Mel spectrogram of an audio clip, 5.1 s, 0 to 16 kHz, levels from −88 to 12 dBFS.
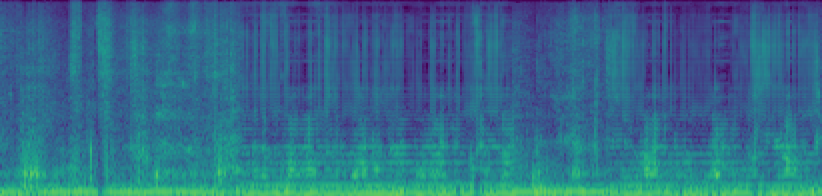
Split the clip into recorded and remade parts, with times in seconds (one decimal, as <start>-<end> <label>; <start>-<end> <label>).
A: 0.0-1.5 recorded; 1.5-3.2 remade; 3.2-3.8 recorded; 3.8-5.1 remade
